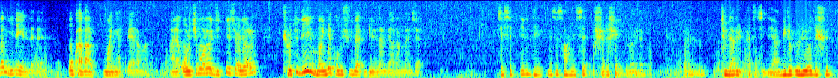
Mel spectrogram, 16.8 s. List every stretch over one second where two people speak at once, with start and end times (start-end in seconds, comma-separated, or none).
none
